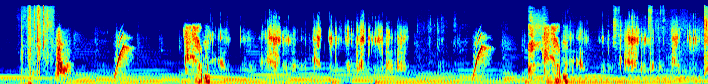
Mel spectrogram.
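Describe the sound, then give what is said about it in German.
Crunchy potato chips being eaten, with several loud, sharp crunches and bites spaced irregularly between softer chewing, over quiet background music. “Du sollst nicht so viel Chips essen, die Dinger sind mega fettig.”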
